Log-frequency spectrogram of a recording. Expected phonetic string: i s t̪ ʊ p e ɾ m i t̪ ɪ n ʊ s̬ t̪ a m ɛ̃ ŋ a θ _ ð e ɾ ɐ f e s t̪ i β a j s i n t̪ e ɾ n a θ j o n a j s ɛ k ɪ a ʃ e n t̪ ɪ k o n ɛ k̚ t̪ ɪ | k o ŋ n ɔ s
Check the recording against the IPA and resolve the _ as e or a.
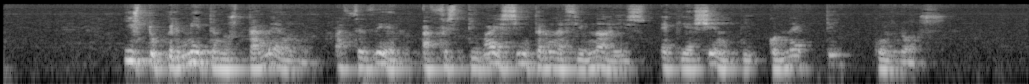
e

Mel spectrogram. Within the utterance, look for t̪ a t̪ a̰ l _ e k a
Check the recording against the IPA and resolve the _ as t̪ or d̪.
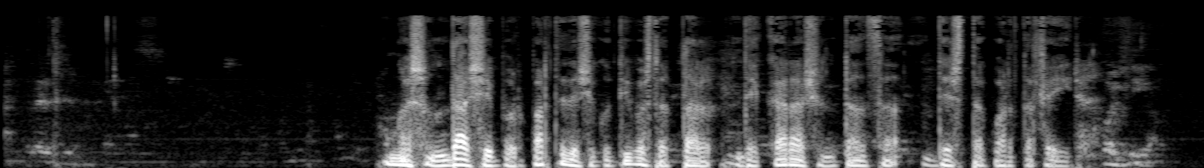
d̪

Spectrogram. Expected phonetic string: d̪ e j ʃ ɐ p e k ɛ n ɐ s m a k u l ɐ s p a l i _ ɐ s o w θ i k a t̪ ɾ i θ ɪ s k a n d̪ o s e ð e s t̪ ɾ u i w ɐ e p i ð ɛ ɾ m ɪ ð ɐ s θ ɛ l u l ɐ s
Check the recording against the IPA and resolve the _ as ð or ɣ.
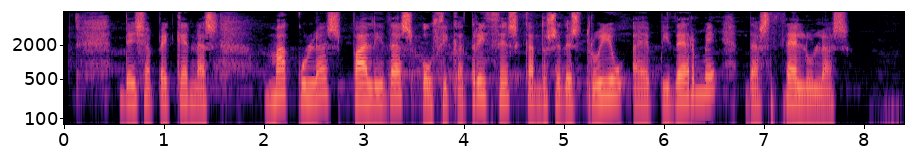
ð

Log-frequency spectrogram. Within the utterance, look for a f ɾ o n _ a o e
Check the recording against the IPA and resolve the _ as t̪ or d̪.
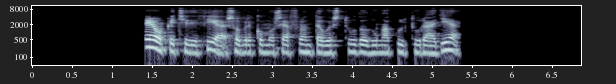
t̪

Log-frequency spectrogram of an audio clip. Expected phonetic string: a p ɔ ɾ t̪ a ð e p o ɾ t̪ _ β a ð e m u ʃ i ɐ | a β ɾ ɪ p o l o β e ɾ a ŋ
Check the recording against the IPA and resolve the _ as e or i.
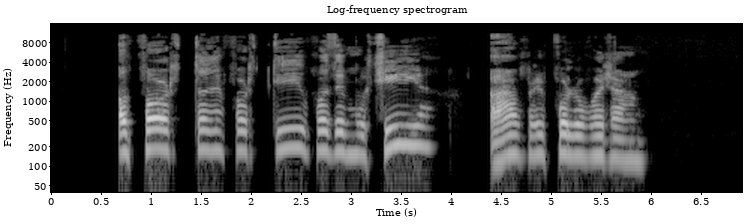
i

